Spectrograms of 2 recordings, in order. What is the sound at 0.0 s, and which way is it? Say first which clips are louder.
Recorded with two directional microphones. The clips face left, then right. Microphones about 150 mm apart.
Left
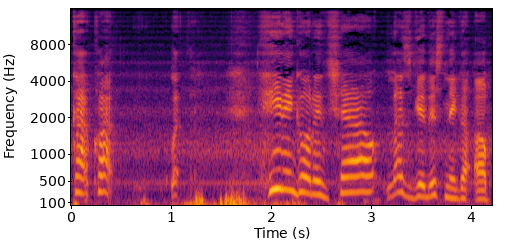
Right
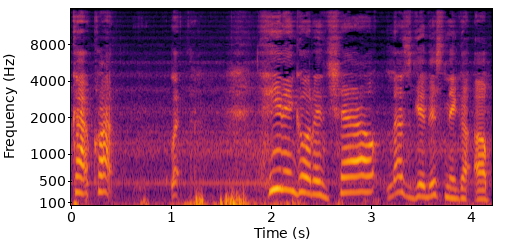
Speech: even; 15° left (ahead or behind).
